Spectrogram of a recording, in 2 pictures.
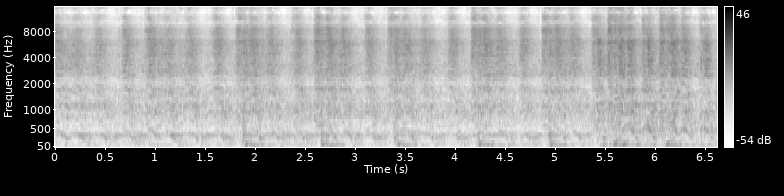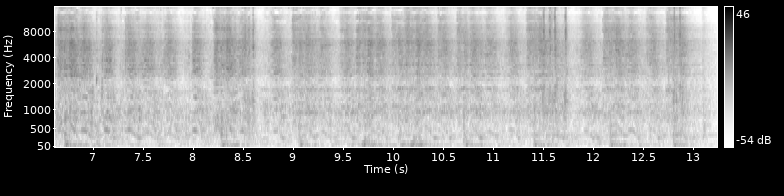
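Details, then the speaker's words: Junkyard car, very old varnished fuel, brake cleaner sprayed into the intake, jump box connected: long uneven cranking with ragged attempts to catch, never settling into idle; cranks, no start, cause not confirmed. "thing sounds like it wants to run. And I'm on brake cleaner."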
